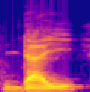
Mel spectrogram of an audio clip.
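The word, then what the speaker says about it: die: तीसरा रूल है जब किसी वर्ड के लास्ट में आई इ हो। जब कोई भी वर्ड लिखा हो लास्ट में आई ई हो तो हम इसको बड़ी बड़ा आ बड़ी ई की मात्रा से पढ़ेंगे।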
